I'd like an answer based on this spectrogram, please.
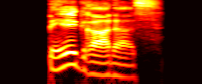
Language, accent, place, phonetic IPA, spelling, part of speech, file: German, Germany, Berlin, [ˈbɛlɡʁaːdɐs], Belgraders, noun, De-Belgraders.ogg
- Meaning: genitive singular of Belgrader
